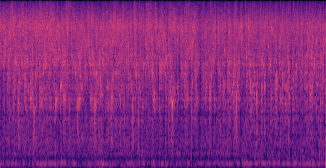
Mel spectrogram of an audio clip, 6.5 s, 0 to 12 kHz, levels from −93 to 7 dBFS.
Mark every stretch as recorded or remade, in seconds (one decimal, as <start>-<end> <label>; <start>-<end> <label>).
0.0-5.0 remade; 5.0-6.5 recorded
